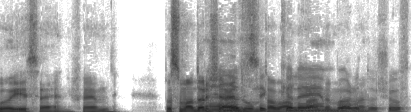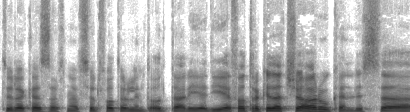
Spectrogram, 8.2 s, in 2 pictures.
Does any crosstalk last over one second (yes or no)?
yes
